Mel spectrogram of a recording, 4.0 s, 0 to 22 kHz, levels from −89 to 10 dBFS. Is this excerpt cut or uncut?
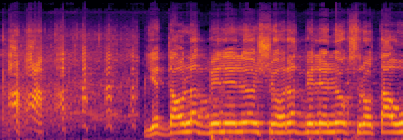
cut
